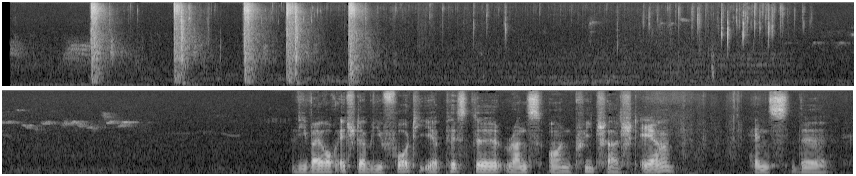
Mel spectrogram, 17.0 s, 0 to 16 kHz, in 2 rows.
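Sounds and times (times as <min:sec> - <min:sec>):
air pistol shots: 0:00.9 - 0:03.8
milk dripping onto wooden table: 0:03.8 - 0:05.2, 0:06.2 - 0:08.1.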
